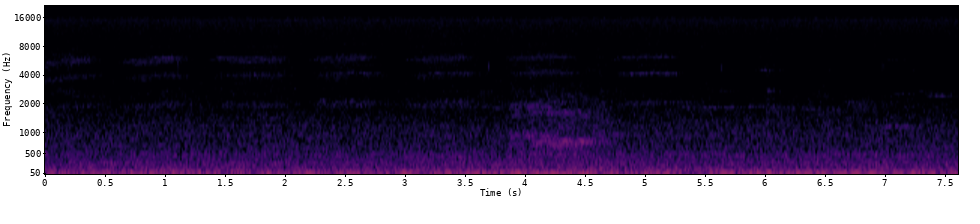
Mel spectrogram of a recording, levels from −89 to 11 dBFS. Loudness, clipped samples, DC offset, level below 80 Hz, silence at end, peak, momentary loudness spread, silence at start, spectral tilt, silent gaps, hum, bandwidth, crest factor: -59 LUFS; under 0.1%; under 0.1%; -58 dBFS; 0 s; -42 dBFS; 3 LU; 0 s; -5 dB/octave; none; none; 16.5 kHz; 14 dB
